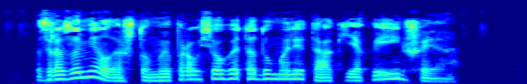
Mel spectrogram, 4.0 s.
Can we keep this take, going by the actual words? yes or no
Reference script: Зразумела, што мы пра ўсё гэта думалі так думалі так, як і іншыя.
no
